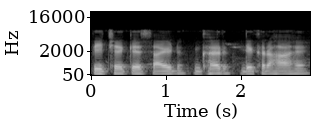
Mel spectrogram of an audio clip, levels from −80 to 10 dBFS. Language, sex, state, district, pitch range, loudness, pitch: Hindi, male, Uttar Pradesh, Lucknow, 105-110 Hz, -19 LUFS, 110 Hz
